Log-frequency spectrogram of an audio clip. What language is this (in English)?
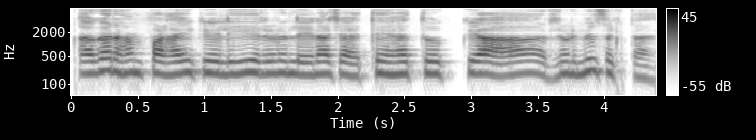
Hindi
